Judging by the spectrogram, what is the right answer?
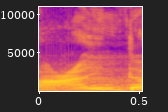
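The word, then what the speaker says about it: عين: number হচ্ছে আইন আইন আইনের উচ্চারণটা এই হলকের মধ্যখান থেকে কোন জায়গা থেকে হলকের মধ্যখান থেকে হলকের মধ্যখান মধ্যখান এই হলকের মধ্যখানে এখানে একটু প্রেসার দিতে হবে সেক্ষেত্রে উচ্চারণটা হবে আ কি হবে আইন আইন আইন আইন আইন তাহলে বলেন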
